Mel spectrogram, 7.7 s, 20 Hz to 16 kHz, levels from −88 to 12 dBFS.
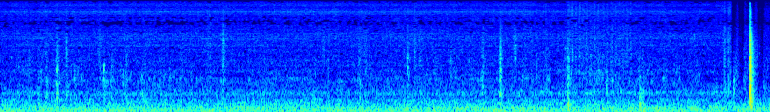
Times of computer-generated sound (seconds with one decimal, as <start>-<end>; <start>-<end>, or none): none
